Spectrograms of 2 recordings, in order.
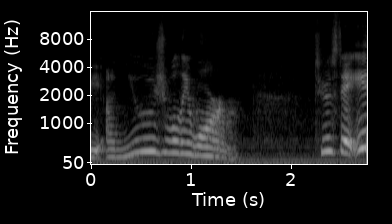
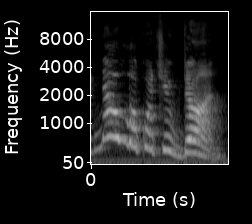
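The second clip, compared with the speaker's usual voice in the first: loud, cross outburst at a friend; boy scolding his friend crossly; 6 semitones higher, 10 dB louder than usual. A narrator's reading. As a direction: snap it out, higher and louder. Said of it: "Then he said crossly".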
